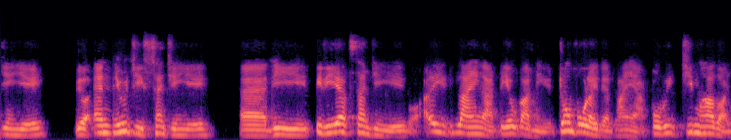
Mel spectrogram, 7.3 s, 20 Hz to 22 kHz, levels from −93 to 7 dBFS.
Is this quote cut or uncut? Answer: uncut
